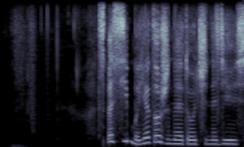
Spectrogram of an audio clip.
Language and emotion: Russian, positive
